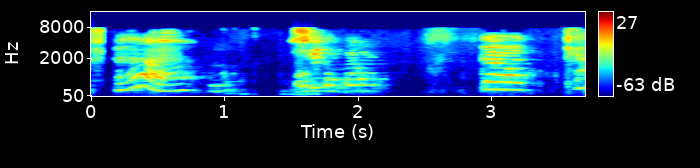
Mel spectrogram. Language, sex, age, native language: Icelandic, female, 6, Icelandic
